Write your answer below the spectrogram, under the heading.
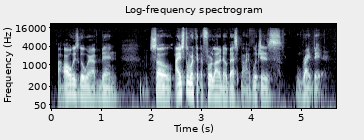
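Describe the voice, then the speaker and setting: A man's normal speaking voice, fairly low in pitch, with an American accent, fairly even intonation and a fairly quick pace, on a very clean recording with a silent background. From South Florida. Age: 20s. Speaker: podcast host. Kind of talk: casual chat.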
